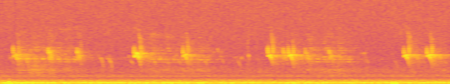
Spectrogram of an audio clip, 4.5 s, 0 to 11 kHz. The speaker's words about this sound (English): It sounds like a flock of type 2 crossbills is flying over. About five or six birds.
